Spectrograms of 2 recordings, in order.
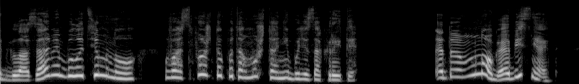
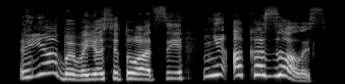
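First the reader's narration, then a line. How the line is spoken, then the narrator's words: Haughty snort, owl. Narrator (Russian): Надменно фыркнула сова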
